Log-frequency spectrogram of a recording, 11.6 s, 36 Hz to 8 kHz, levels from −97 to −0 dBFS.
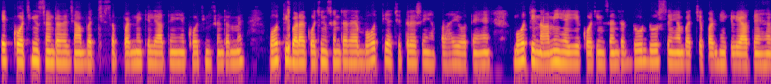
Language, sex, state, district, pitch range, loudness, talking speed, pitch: Hindi, male, Bihar, Jamui, 135-150 Hz, -23 LUFS, 245 wpm, 140 Hz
